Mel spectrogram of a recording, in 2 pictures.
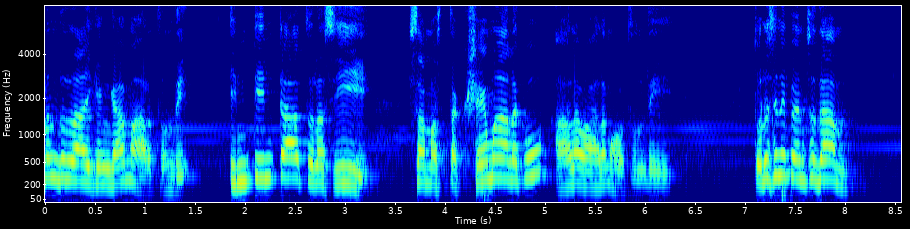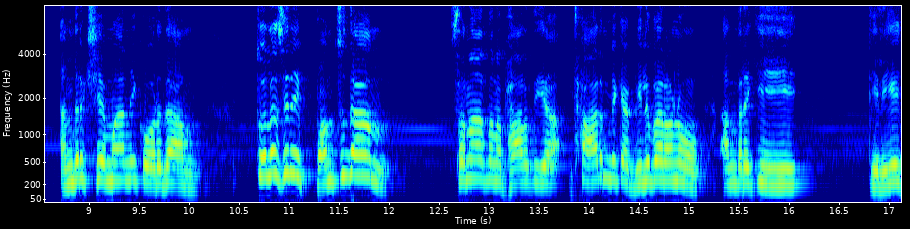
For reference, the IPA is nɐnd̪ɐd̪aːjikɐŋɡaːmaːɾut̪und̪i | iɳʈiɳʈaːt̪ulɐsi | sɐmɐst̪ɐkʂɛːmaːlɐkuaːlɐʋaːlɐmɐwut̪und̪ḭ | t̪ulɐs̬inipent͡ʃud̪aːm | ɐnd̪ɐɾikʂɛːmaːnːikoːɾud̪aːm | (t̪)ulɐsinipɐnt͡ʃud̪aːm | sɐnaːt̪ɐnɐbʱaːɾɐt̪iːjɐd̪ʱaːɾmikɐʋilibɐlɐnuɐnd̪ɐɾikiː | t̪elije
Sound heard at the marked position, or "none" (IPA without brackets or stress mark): t̪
